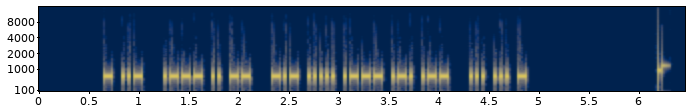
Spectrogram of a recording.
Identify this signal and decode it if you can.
Morse code, heard as a keyed tone, about 37 wpm, 700 Hz. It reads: TU JIM K5JRW SST
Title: K1USN SST QSO Practice - 40wpm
